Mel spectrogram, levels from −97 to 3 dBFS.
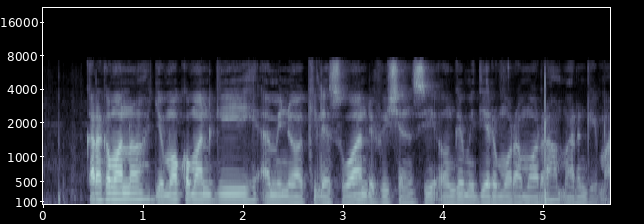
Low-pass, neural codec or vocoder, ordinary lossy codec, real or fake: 7.2 kHz; none; none; real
